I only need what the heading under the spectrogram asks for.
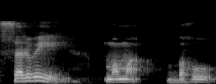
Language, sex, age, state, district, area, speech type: Sanskrit, male, 45-60, Karnataka, Bidar, urban, spontaneous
